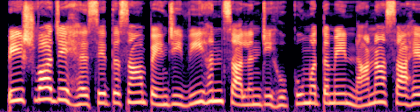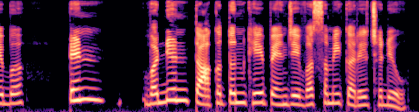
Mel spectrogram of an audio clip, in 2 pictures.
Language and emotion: Sindhi, neutral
